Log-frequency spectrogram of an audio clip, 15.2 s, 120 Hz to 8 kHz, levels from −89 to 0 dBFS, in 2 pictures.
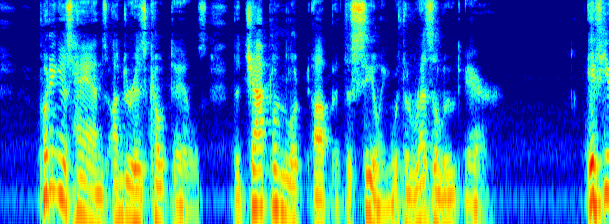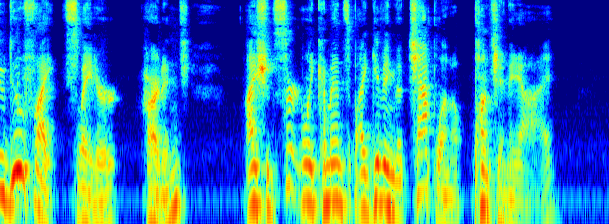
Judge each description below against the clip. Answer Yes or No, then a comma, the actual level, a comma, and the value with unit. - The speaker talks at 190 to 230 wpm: No, average, 145 wpm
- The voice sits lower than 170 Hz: Yes, low, 135 Hz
